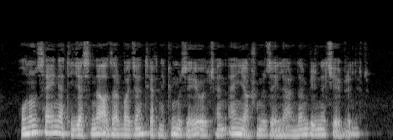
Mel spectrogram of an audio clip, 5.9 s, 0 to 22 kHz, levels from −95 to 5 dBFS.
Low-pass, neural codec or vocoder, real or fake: 7.2 kHz; none; real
